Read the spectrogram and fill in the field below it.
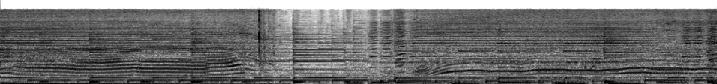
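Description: A Husqvarna chainsaw with TrioBrake cuts using the tip of its bar, the engine droning loud and steady, its pitch dipping and rising as the chain bites into wood.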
